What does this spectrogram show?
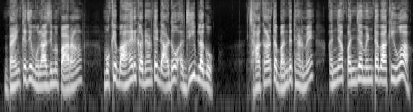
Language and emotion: Sindhi, surprised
